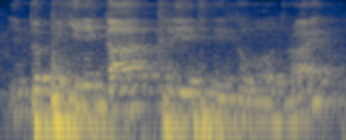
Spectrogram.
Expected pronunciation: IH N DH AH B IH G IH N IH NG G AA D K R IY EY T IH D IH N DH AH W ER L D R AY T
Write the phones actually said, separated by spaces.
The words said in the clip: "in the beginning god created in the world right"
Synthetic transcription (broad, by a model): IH N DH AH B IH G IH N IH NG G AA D K R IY EY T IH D IH N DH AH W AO D R AY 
